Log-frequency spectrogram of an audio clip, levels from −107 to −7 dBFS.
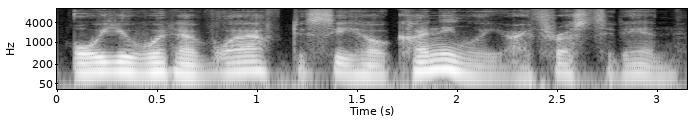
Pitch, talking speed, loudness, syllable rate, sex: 100 Hz, 245 wpm, -18 LUFS, 5.4 syllables/s, male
